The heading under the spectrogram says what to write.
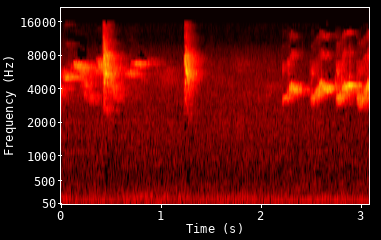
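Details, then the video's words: Double-collared seedeater singing in the Baiano song style, returning to song after its moult: two high, sharp chirps with a slurred note, a pause, then a quick run of bright rising twittering notes at the end over a faint low hum. "Coleiro Baiano Caetano voltando a cantar após muda!!!"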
